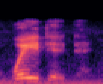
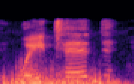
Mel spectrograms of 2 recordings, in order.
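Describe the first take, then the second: First: The middle consonant sounds like a D. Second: The middle consonant is a clear T sound. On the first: The speaker calls it right. "we would say weighted" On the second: The speaker calls it wrong. "Instead of saying weighted"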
